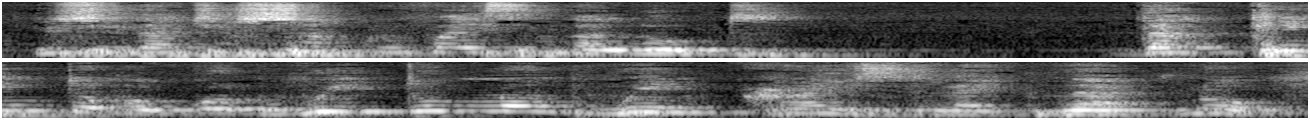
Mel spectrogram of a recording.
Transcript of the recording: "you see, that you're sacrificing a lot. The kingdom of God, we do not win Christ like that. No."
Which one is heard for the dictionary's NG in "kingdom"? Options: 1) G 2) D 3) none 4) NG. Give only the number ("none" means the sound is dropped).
4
